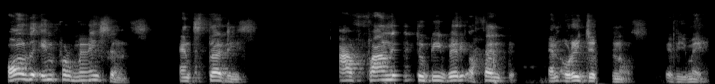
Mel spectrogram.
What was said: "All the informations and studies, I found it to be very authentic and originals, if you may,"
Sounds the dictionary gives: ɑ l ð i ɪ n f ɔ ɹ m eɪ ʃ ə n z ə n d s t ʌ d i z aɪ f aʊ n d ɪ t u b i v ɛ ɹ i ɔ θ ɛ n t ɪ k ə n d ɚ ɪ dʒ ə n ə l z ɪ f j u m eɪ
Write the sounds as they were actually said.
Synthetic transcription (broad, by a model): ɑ l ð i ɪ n f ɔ ɹ m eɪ ʃ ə n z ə n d s t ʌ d i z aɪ f aʊ n d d t u b i v ɛ ɹ i ɔ θ ɛ n t ɪ k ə n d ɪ dʒ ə n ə l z ɪ f j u m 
